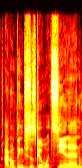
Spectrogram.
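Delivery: ordinary delivery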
